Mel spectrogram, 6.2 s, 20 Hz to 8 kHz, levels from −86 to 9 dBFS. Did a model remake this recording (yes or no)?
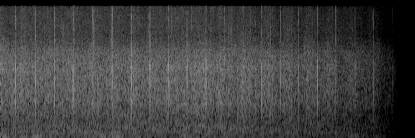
no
